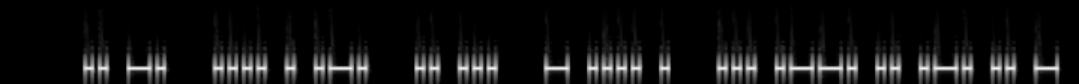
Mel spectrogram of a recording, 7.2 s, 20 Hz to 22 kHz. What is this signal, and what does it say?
Morse code, heard as a keyed tone, about 25 wpm, 700 Hz. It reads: IN HER IS THE SPIRIT
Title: Sentences from Top 1400 Words 25wpm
